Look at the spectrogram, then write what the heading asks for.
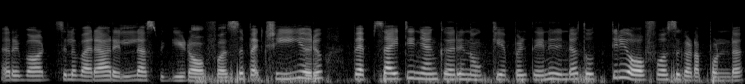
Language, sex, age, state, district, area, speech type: Malayalam, female, 18-30, Kerala, Thiruvananthapuram, urban, spontaneous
